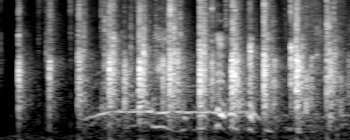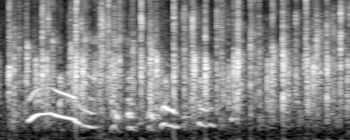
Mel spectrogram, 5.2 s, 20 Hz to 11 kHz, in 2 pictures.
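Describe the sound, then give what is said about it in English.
Hospital colleagues cheer and clap after a cardiovascular ICU nurse at UC Health receives her COVID-19 vaccine shot. Dense, steady applause with whoops continues throughout, and a voice talks over it. “If Katie Walls had any hesitation, she didn't show it. And after she got the shot, her colleagues cheered.”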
